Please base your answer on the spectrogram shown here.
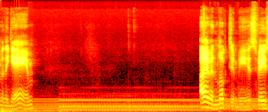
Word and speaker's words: Ivan: I'm Ivan. The stress is on the eye. It's not Ivan.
